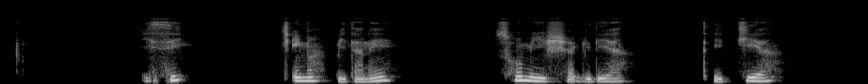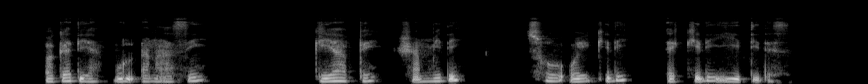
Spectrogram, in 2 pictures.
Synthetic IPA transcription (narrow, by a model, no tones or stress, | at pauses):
ʔɪsːɪ | t͡ʃʼɪmɐb̥ɪt̪ɐneː | sɔmiːʃːɐɡɪd̪ɪja | t̪ʼiːkʰːɪja | b̥ɐɡɐd̪ɪjabʊlʔɐnaːsːɪ | ɡ̥ɪjaːpːɛ | ʃɐ̰mːɪd̪ɪ | soːʔɔjkʼːɪd̪ɪ | ɛkʰːɪd̪ɪjiːd̪ːɪd̪es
